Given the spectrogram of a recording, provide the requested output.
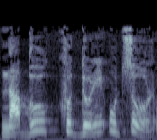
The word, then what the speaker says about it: Nebuchadnezzar: Nabucodonosor would be that the kind of a Babylonian pronunciation. But of course, the Hebrews couldn't pronounce that, so they would, you know, Hebrewize everything. Nebuchadnezzar, right?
